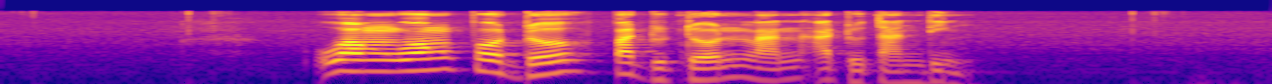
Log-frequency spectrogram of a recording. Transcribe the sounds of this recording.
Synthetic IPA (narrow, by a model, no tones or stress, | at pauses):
wɔŋwɔŋpɔɖɔpaɖ̥ṳɖ̥ɔ̤nlana̰ɖ̥ṳt̪a̰ndɪŋ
